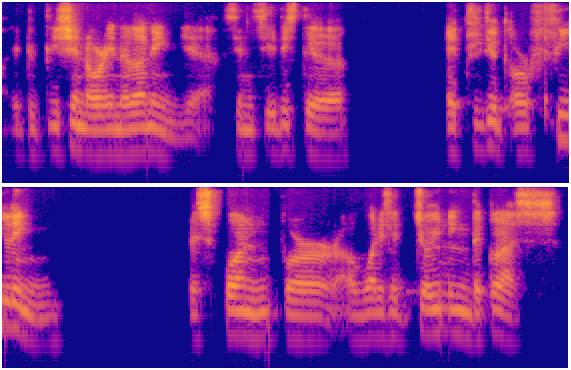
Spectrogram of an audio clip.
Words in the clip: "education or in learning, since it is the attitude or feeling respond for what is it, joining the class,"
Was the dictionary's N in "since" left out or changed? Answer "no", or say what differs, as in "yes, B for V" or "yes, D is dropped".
no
